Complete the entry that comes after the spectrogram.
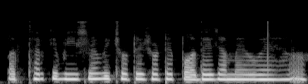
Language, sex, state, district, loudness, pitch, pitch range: Hindi, female, Bihar, Kaimur, -14 LUFS, 240 Hz, 230-250 Hz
